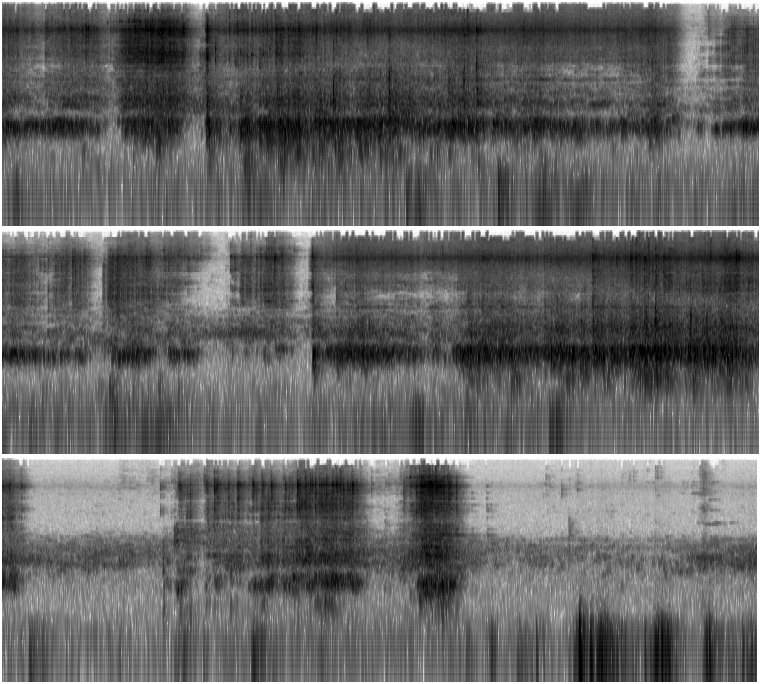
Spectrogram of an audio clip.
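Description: An antique push lawn mower rolling along with its spinning reel blade, a rattling, clicking mechanical whir in uneven bursts as it is pushed back and forth, fairly close.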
